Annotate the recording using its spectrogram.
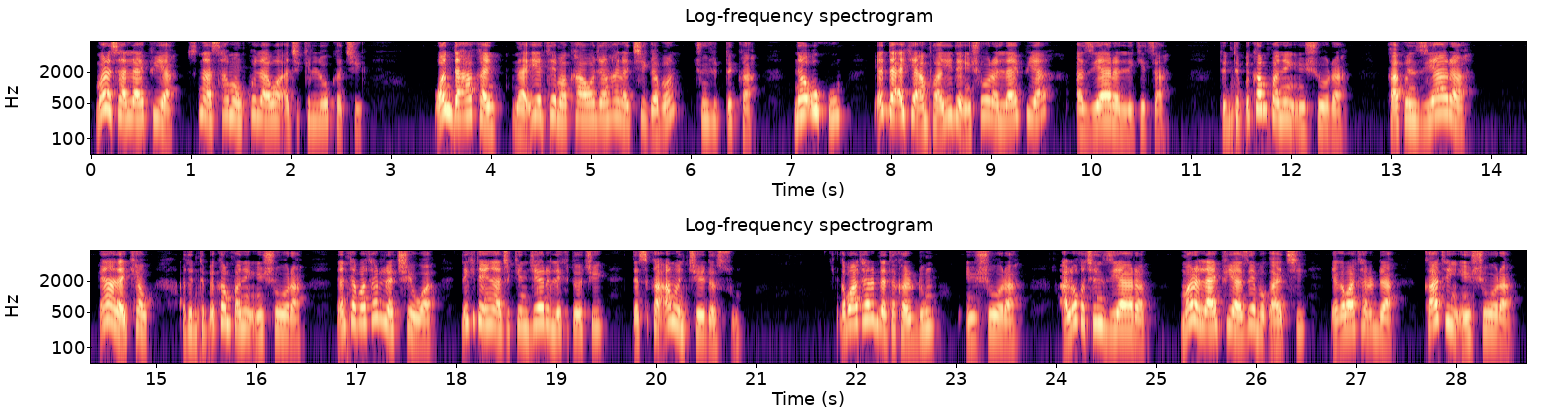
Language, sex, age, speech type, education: Hausa, female, 30-45, spontaneous, tertiary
